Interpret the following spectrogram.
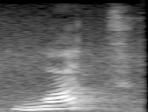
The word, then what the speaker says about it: what: طب هنا عايزين القرايه، الدبليو تنطق والاتش سايلنت لا تنطق. وات از برضو يعني ماذا يكون، الاختصار بتاعها واتس.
